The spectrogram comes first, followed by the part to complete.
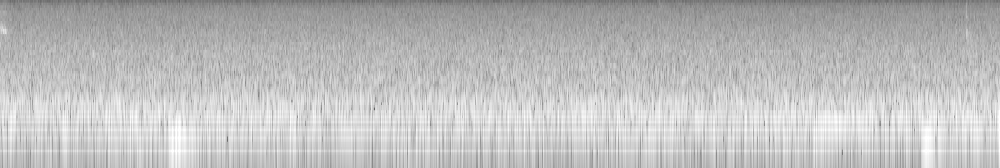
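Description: Steady, even hiss: the background noise of the voice-over microphone, with no other distinct sound.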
